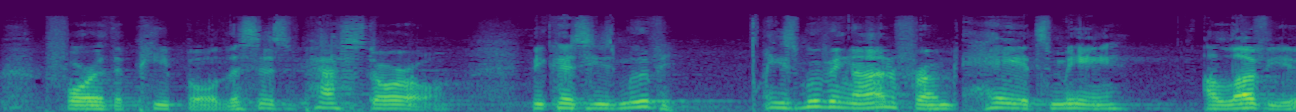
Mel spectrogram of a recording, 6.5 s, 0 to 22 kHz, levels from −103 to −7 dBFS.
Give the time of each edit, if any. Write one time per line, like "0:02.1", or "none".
0:01.5
0:04.8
